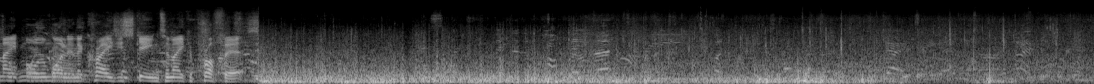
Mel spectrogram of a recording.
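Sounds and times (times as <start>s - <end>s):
wind buffeting microphone: 2.6s - 10.9s
faint voices: 4.1s - 10.9s.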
